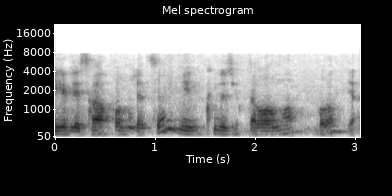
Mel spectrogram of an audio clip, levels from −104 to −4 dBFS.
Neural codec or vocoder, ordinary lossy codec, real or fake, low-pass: codec, 16 kHz, 4 kbps, FreqCodec, smaller model; none; fake; none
